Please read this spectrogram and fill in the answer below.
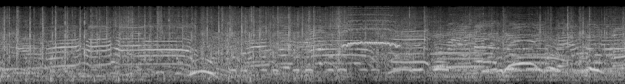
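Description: Spectators shouting and cheering a passing rider on, many voices overlapping with high, drawn-out calls, among scattered sharp clicks.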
